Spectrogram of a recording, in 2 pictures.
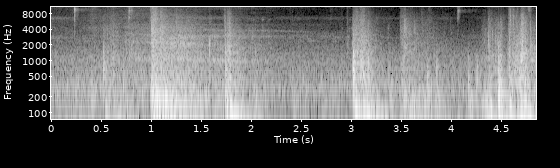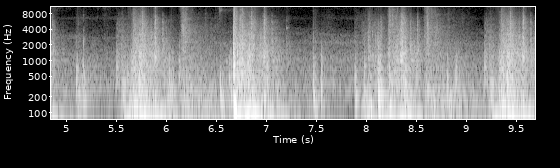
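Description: A zombie in the Project Zomboid video game pounds on a wooden door, heavy muffled thuds landing in irregular bursts with short gaps, fairly close and loud with no talking.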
